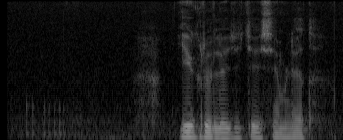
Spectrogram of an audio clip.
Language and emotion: Russian, neutral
